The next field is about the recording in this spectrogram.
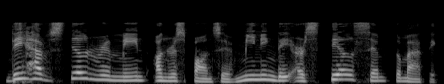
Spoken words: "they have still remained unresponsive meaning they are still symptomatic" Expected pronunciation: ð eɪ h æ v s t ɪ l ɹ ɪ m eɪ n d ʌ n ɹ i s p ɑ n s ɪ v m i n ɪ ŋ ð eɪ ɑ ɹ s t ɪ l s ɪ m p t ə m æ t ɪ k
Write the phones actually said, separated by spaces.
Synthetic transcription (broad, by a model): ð eɪ h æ v s t ɪ l ɹ ɪ m eɪ n d ʌ n ɹ i s p ɑ n s ɪ v m i n ɪ ŋ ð eɪ ɑ ɹ s t ɪ l s ɪ m p t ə m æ t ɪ k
